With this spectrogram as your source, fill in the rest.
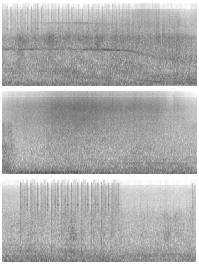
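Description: German fighter planes approaching a destroyer at sea, with a loud, droning propeller engine roar whose pitch sweeps downward as the aircraft close in and pass, a broad rushing swell midway, no talk.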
